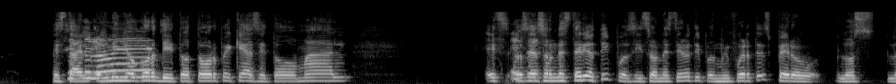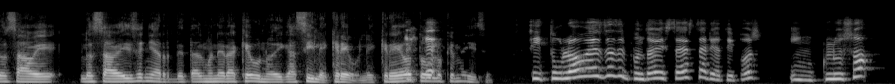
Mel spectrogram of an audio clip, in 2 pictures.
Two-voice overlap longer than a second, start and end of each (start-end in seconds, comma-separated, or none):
0.5-1.8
